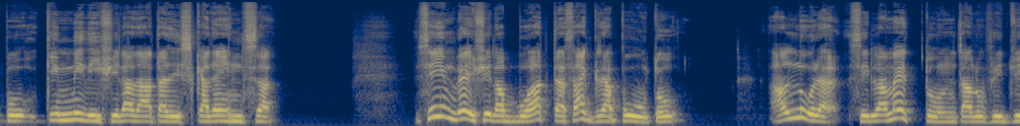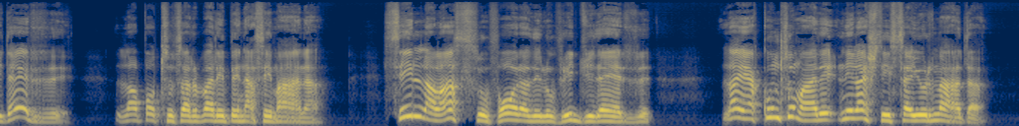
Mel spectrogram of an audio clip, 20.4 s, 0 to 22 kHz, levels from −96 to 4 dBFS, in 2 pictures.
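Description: At 11.75 s a sudden gain jump lifts the speech and its background noise together by about 6 dB, holding to the end. A gain setting most likely changed between samples without a ramp; the waveform envelope steps up there, and the spectrogram brightens uniformly across all frequencies.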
